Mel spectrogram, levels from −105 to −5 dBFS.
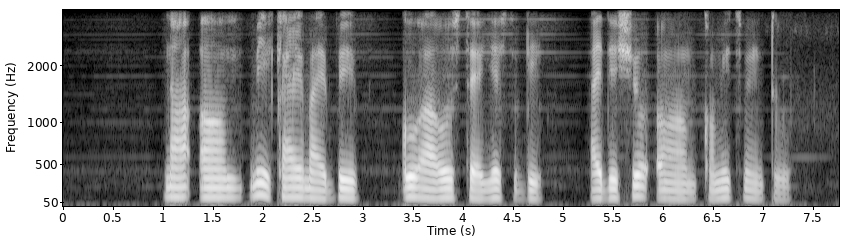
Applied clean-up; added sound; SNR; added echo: neural separator model SepFormer WHAM!.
